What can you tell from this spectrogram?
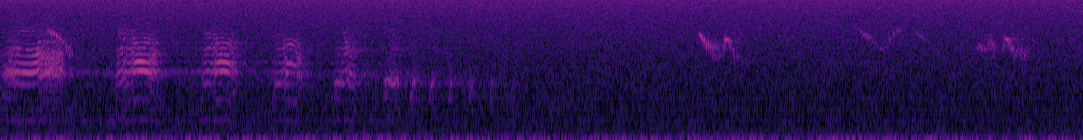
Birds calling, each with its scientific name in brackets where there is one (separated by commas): Eurasian Skylark (Alauda arvensis), Erckel's Francolin (Pternistis erckelii)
